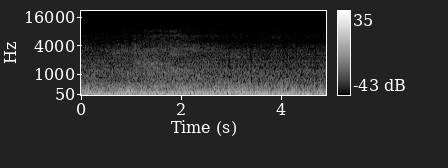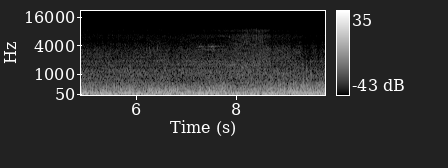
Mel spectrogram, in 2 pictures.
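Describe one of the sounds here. Another motorbike passes close by.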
